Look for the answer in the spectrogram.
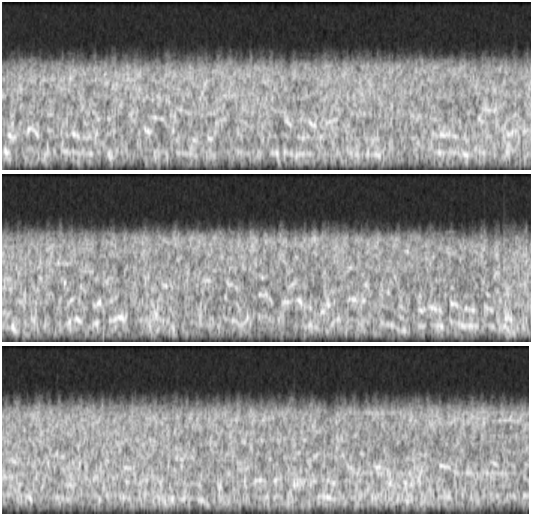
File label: nz radio sport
